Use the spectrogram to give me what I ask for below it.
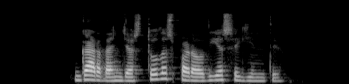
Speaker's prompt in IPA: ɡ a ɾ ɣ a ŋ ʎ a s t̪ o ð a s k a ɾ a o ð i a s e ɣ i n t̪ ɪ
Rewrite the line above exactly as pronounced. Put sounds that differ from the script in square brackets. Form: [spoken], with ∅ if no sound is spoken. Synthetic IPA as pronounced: ɡ a ɾ [ð] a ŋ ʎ a s t̪ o ð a s [p] a ɾ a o ð i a s e ɣ i n t̪ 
